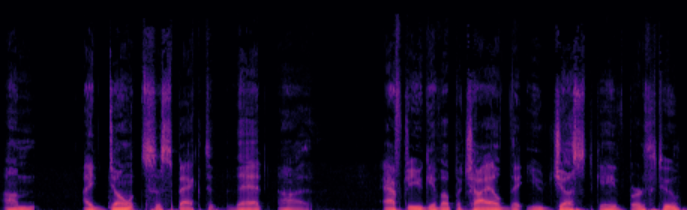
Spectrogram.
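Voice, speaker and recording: An American man, a podcast guest, telling his personal story in conversation in a measured, deliberate way with pauses. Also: sits low, fairly even intonation, a little mellow, no room sound.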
